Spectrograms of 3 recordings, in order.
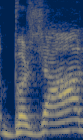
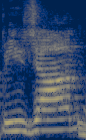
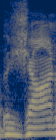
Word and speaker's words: Bijan: Yeah, So he wants it to be pronounced Bajan, not Bijan. Bajan Robinson, yes.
